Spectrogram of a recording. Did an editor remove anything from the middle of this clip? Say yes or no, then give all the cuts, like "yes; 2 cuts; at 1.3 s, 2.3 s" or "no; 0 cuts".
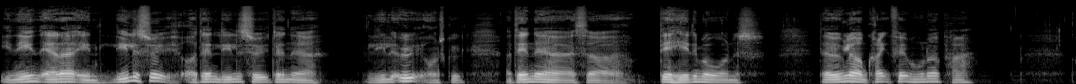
no; 0 cuts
